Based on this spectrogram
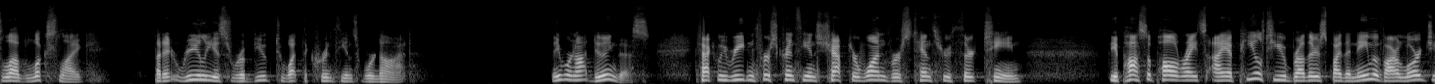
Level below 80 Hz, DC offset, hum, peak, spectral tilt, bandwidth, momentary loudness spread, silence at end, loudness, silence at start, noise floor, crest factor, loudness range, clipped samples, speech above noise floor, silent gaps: -72 dBFS; under 0.1%; none; 0 dBFS; -5.5 dB/octave; 16 kHz; 10 LU; 0 s; -23 LUFS; 0 s; -77 dBFS; 22 dB; 6 LU; under 0.1%; 55 dB; none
